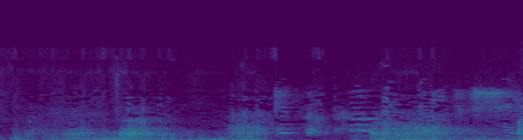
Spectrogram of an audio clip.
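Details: Great Dane tussling with a labradoodle over a stuffed toy bear indoors; rough, low growling and grumbling vocalisations in bursts, mixed with a person talking and background music.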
